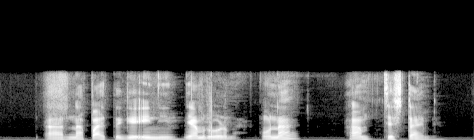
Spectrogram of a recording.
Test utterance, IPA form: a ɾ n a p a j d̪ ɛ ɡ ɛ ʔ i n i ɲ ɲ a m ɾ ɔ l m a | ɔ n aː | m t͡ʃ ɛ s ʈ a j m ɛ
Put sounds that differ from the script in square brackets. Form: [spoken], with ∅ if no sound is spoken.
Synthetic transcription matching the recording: a ɾ n a p a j [t̪] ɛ ɡ ɛ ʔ i [ɲ] i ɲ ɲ a m ɾ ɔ [ɽ] m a | ɔ n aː | m t͡ʃ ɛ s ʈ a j m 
